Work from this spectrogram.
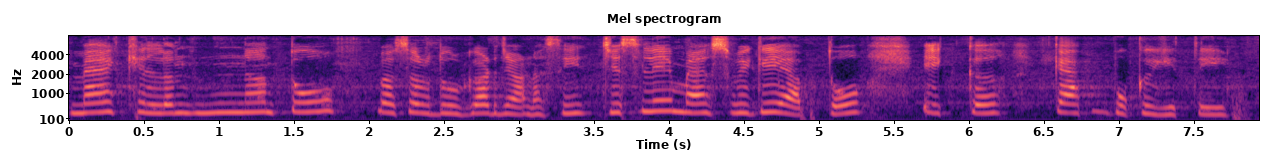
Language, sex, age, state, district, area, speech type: Punjabi, female, 18-30, Punjab, Mansa, rural, spontaneous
